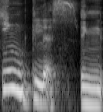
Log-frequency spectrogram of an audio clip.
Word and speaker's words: Inglis: inless well if you if you break it up into the two syllables in and then L A lot of people try to work the G in there like gliss but it's not it's just like inless so that makes it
